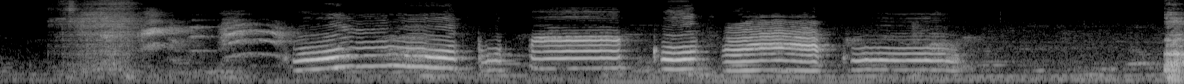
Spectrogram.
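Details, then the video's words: Indoor talking parrot giving rapid, nasal, word-like syllables in choppy bursts with steady and arched tones. A sharp click ends the sequence. "Burung beo sedang berbicara"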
